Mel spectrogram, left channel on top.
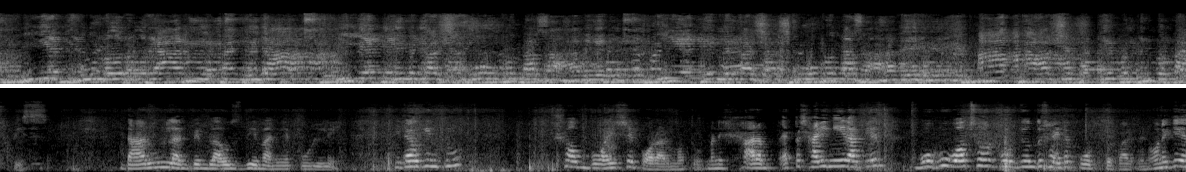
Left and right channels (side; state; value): both; different; correlation 0.00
